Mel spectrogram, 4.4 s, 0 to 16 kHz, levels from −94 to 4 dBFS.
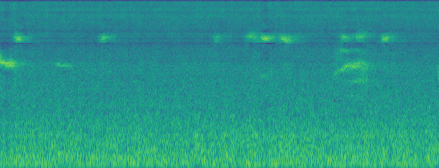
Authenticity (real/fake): fake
